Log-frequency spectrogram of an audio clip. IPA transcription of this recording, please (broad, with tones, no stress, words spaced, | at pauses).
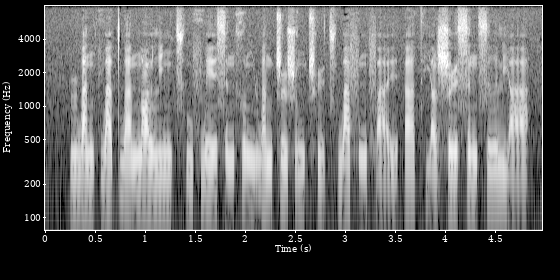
ɻwa˥nfwä˥˩t̪wä˧˥ n̪ɑ˥ʊ̯li˥ŋt͡sʰu˥˩ fwe˥ɪ̯sə˧˥nxɤ˥˧ŋ ɻwa˥˧nʈ͡ʂɻ̩˥˩ʂʊ˧˥ŋ ʈ͡ʂʰɻ̩˨˩t͡sʰwä˥fʊ˧˥ŋfa˨˩˦ɪ̯ | ä˧˥t̪ʰjä˨˩ ʂɻ̩˥sə˥˩n sɹ̩˧˥ljä˨˩˦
